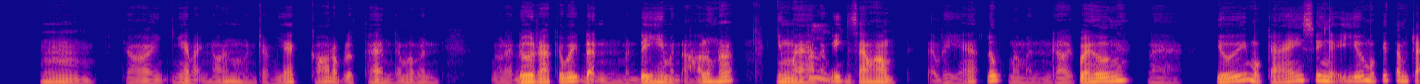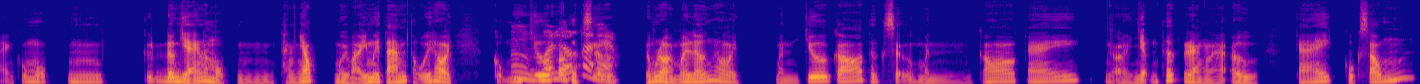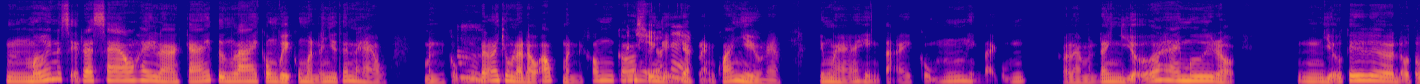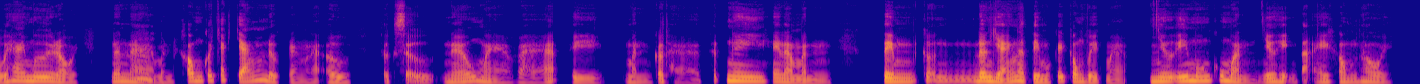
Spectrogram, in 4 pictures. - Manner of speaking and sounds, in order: tapping
- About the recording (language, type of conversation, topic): Vietnamese, advice, Làm thế nào để vượt qua nỗi sợ khi phải đưa ra những quyết định lớn trong đời?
